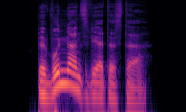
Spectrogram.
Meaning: inflection of bewundernswert: 1. strong/mixed nominative masculine singular superlative degree 2. strong genitive/dative feminine singular superlative degree
- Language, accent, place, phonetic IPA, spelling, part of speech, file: German, Germany, Berlin, [bəˈvʊndɐnsˌveːɐ̯təstɐ], bewundernswertester, adjective, De-bewundernswertester.ogg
